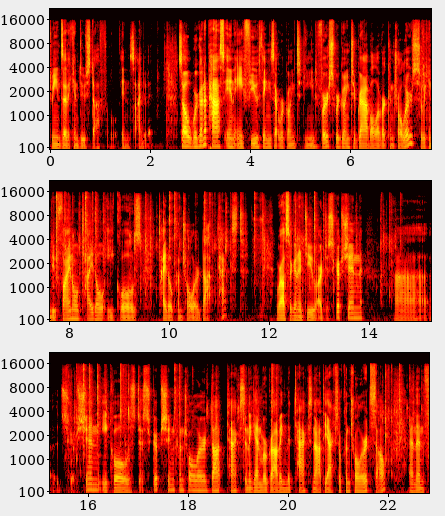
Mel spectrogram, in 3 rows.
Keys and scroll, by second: 7.4-19.8 typing, 17.8 Return, 21.6-22.8 typing.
